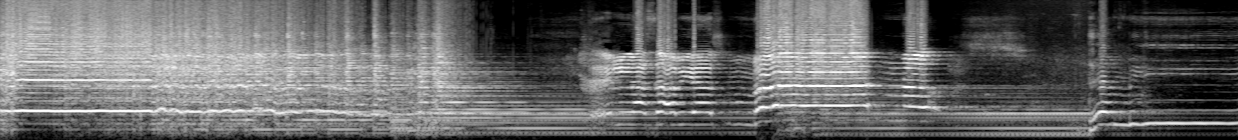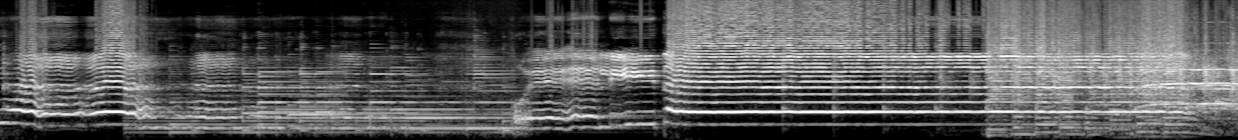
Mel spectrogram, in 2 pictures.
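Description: A woman singing a slow song into a microphone, with long, bending held notes and one note held steadily for about five seconds near the end, over quieter instrumental accompaniment.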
